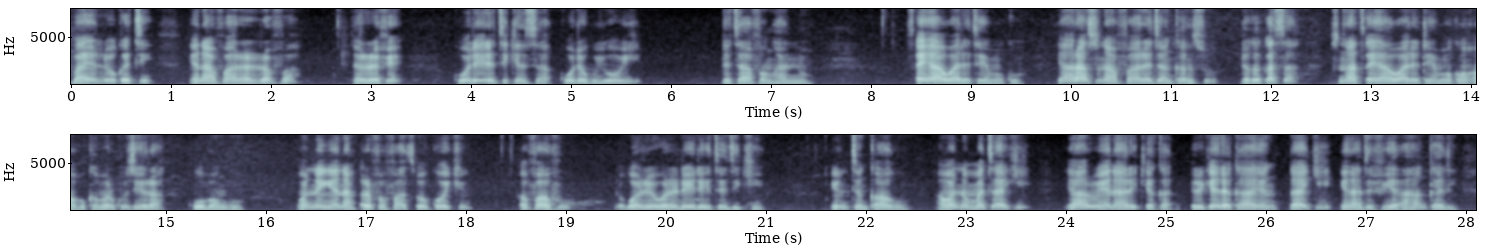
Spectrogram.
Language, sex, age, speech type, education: Hausa, female, 15-29, spontaneous, secondary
